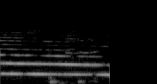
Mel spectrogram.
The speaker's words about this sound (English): That's the 6 questions remaining alarm. Sounds like a fucking elephant.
